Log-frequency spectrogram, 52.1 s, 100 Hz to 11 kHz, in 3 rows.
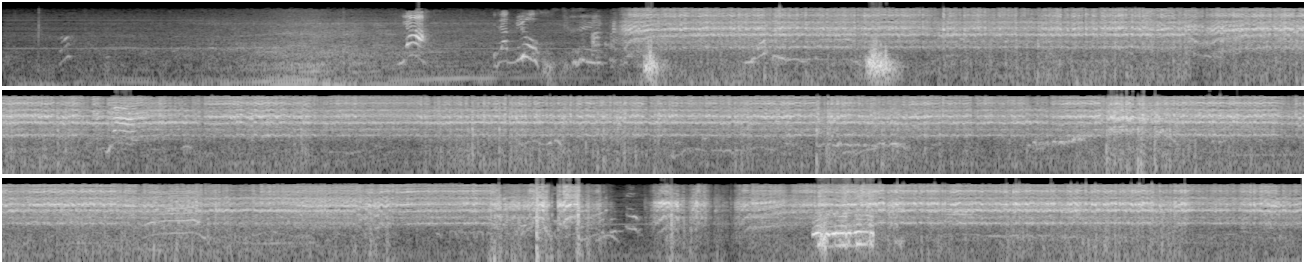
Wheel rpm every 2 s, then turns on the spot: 0, 0, 0, 0, 140, 230, 230, 210, 200, 230, 230, 230, 230, 230, 220, 230, 240, 220, 210, 220, 210, 90, 150, 230, 230, 230.
none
